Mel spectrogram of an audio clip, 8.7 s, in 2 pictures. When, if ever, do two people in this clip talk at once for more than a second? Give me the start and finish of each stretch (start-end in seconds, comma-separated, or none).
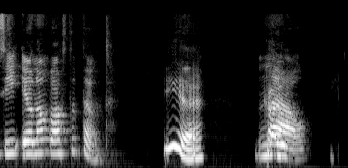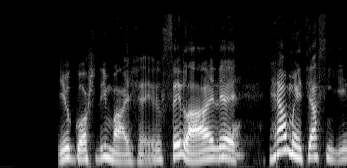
none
